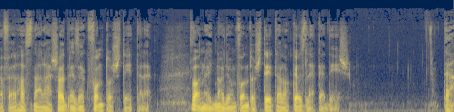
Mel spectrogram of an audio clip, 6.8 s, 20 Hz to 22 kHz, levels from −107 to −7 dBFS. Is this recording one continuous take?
no; 2 cuts; at 1.0 s, 2.9 s

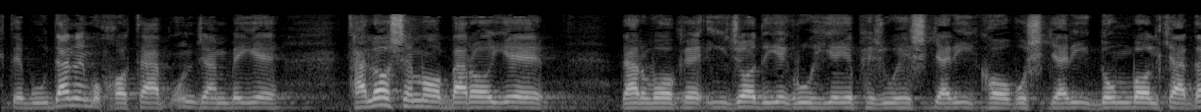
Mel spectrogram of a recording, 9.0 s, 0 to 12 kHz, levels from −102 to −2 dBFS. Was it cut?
no; 0 cuts

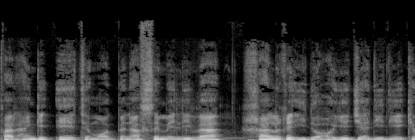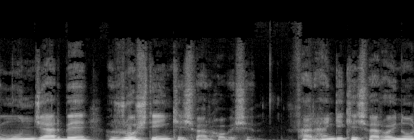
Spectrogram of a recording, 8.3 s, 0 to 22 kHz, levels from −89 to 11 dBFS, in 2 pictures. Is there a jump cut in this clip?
no; 0 cuts

